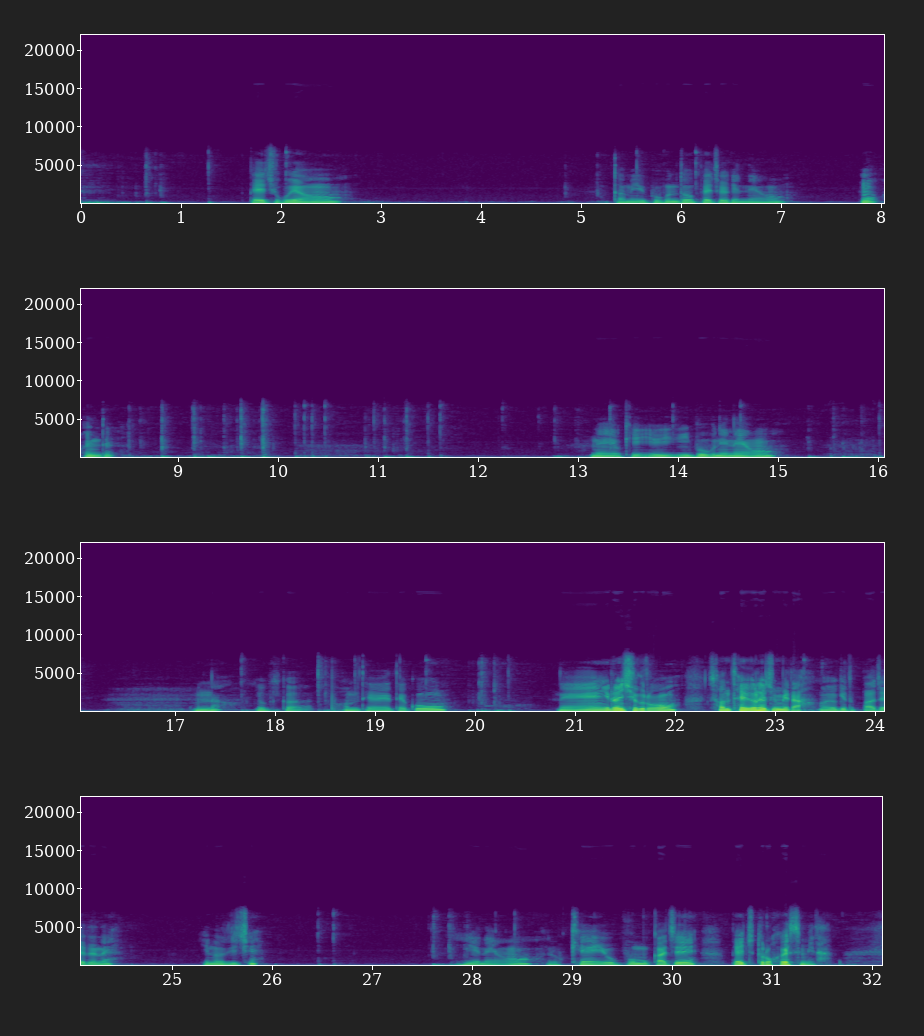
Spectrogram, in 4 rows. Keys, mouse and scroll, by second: 0.7 alt+middle click, 1.2-2.0 ctrl+drag, 4.3 ctrl+shift+click, 4.3 alt+middle click, 5.5-6.1 ctrl+shift+drag, 5.5 alt+middle click, 8.2 ctrl+shift+click, 8.2 alt+middle click, 10.1 ctrl+z, 10.1 ctrl+shift+click, 10.2 ctrl+click, 11.4 ctrl+click, 12.0 ctrl+z, 12.8 ctrl+z, 13.8-14.5 ctrl+drag, 15.9-17.6 ctrl+alt+drag, 18.7-19.4 ctrl+shift+drag, 20.2-23.2 ctrl+alt+shift+drag, 26.4 ctrl+shift+click, 28.3-29.9 ctrl+shift+drag, 29.5 ctrl+z, 31.0 alt+z, 31.2-32.1 alt+drag.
